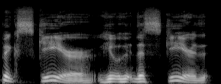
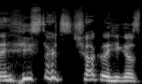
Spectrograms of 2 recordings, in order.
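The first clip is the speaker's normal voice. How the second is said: normal talking voice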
